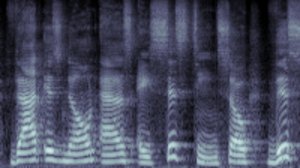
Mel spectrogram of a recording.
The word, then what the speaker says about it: cysteine: two cysteine molecules that is known as a cysteine so this spelling and this spelling are not the same so this is pronounced cyen this is pronounced cysteine so we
